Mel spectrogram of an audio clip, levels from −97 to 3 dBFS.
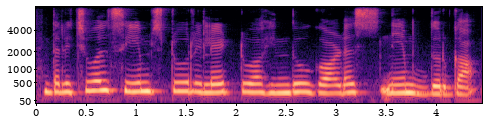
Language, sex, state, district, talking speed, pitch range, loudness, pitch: English, female, Karnataka, Bangalore, 145 wpm, 220-250 Hz, -12 LUFS, 230 Hz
